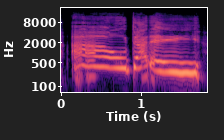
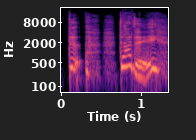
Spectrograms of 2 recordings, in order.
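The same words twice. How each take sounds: First: Put-on much higher, pained little-boy cry; a boy yelling at his father as his arm is pulled; child crying out in pain; child's yell. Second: Put-on high, tearful little-boy whimper; a scared child whimpering to his father; small boy pleading through tears. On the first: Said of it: "Dom yelled". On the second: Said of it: "he whimpered". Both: A narrator's reading.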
